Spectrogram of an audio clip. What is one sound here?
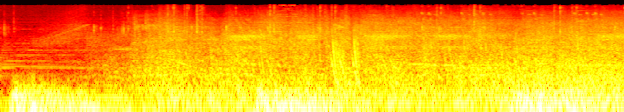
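Explosions boom and rumble deeply, over and over.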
